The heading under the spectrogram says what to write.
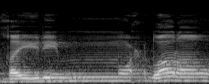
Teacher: تنوین کے بعد میم حروف عملون میں سے ہے تو یہاں پر ادغام مع الغنہ ہوگا، یعنی غنہ کر کے پڑھیں گے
